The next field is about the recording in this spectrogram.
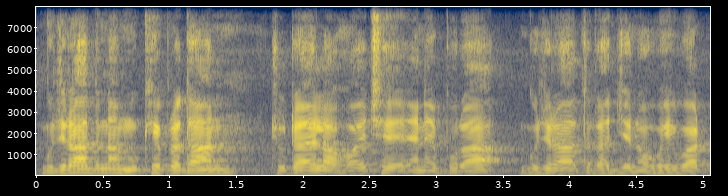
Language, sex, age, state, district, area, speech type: Gujarati, male, 45-60, Gujarat, Morbi, urban, spontaneous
